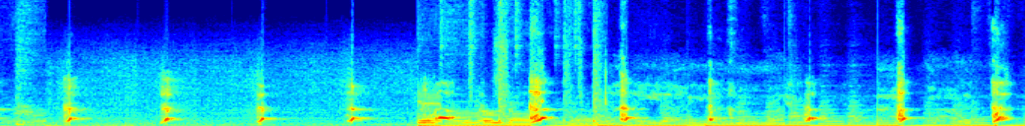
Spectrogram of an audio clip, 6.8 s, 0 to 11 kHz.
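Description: Sharp, brief voiced catches repeat about every 0.6 seconds, roughly 95 a minute, with music joining partway through: a run of hiccups.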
